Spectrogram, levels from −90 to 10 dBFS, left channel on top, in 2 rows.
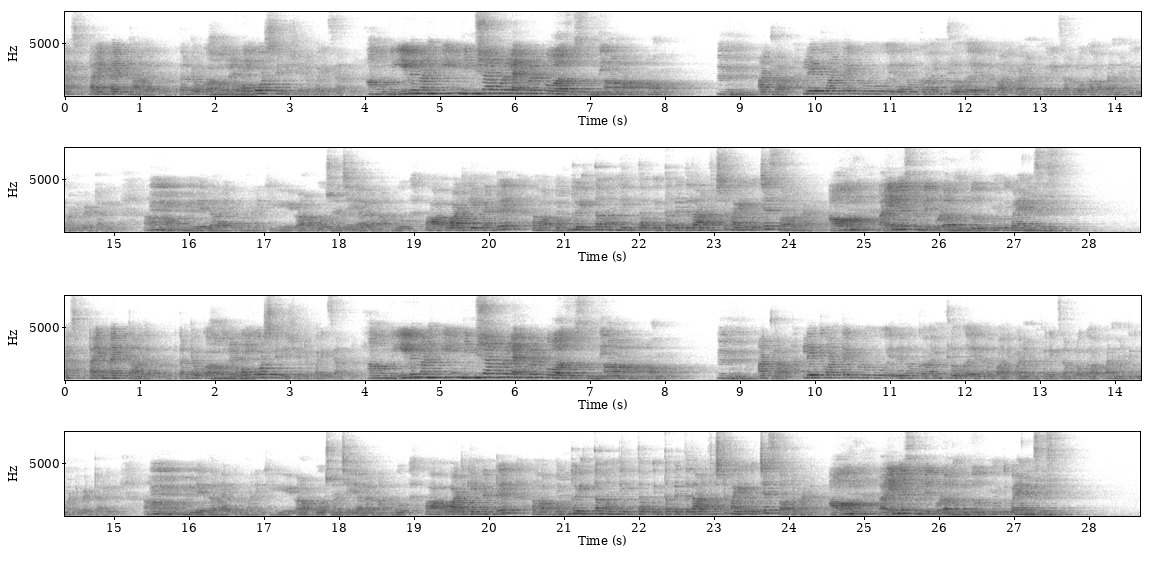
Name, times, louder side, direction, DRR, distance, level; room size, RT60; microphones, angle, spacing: voice 1, 0.0-2.0 2.3-3.9 7.2-8.1 9.2-24.5 26.1-26.4 26.6-27.5, equal, 55° right, -5 dB, 0.8 m, -29 dB
voice 2, 1.9-2.5 4.0-7.2 8.7-9.2 15.5-16.1 20.9-21.2 24.5-26.6 27.2-27.5, equal, 35° left, -15 dB, 1.5 m, -24 dB
5.3 x 3.8 x 2.4 m, 1.5 s
head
